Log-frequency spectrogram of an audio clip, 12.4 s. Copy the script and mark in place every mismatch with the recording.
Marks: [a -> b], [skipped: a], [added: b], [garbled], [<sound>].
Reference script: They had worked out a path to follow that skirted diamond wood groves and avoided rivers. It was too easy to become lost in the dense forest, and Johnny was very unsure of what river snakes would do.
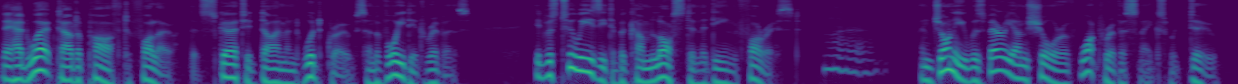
They had worked out a path to follow that skirted diamond wood groves and avoided rivers. It was too easy to become lost in the [dense -> dean] forest, [laugh] and Johnny was very unsure of what river snakes would do.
